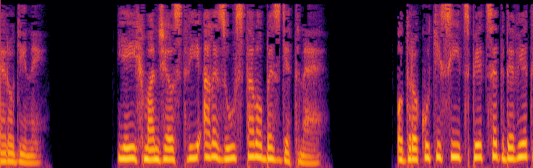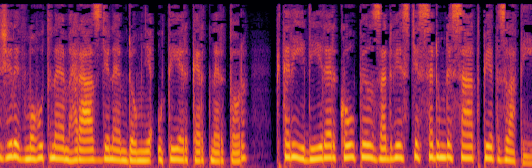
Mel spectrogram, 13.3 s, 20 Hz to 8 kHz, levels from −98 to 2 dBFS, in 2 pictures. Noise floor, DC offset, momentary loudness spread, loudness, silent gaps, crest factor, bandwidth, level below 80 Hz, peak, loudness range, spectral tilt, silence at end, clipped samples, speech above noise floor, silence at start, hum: under -90 dBFS; under 0.1%; 8 LU; -17 LUFS; 0.69-1.39 s, 4.19-4.89 s; 14 dB; 7.6 kHz; -50 dBFS; -4 dBFS; 3 LU; -6 dB/octave; 0 s; under 0.1%; over 74 dB; 0 s; none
